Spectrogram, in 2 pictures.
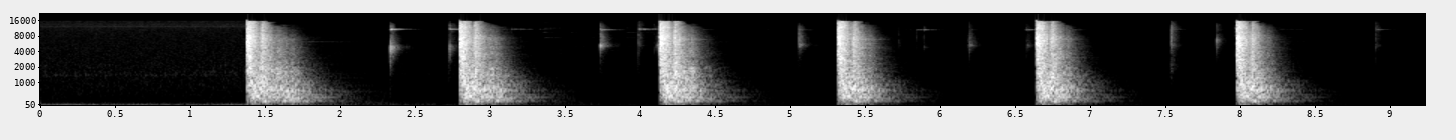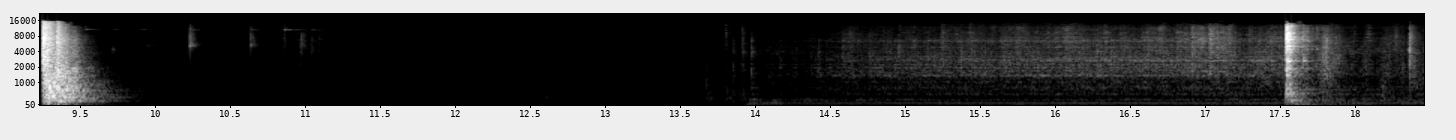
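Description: Seven pistol shots from a Glock fitted with a Lone Wolf 3.5 lb trigger connector, fired at a slow, even pace about 1.3 seconds apart, each ringing off the concrete walls of an indoor range. After a short gap, a steady electric motor hum starts up, the target carrier running the target back, ending in a sharp clunk just before the end.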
